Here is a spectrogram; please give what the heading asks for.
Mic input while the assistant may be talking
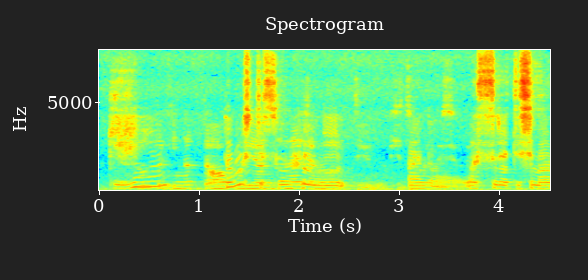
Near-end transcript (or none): その時になって、ああ、これやってないじゃんっていうの気づくんですよね。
